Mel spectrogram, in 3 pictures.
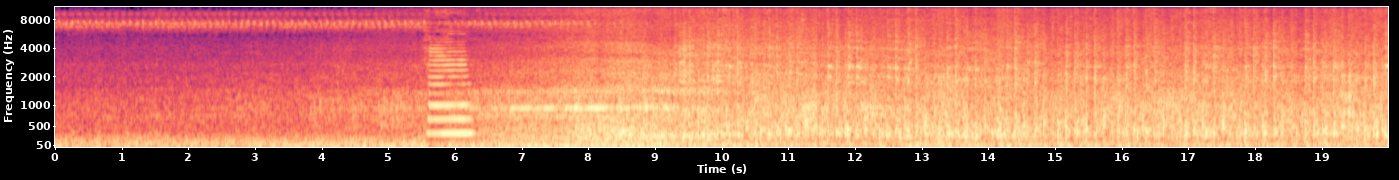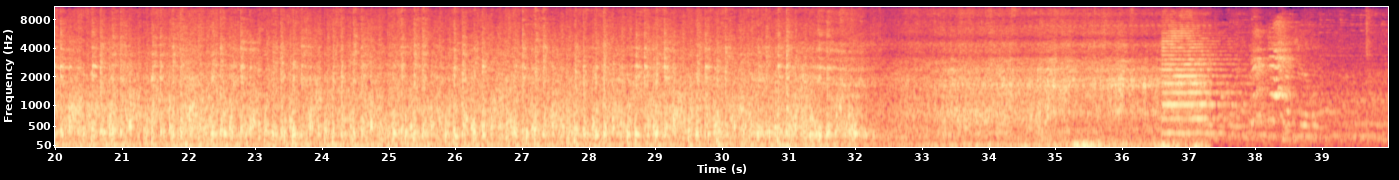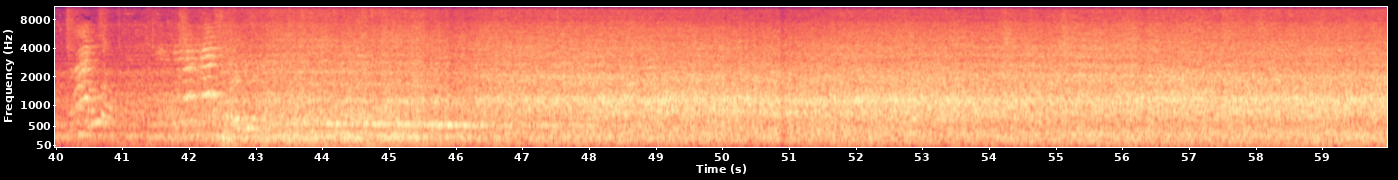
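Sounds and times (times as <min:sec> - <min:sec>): high steady insect tone: 0:00.0 - 0:36.5
insects chirping: 0:00.0 - 0:45.5
low rumble of approaching train: 0:00.0 - 0:59.9
train horn blast: 0:05.5 - 0:06.4, 0:36.6 - 0:38.1
wheels clattering over rail joints: 0:09.2 - 0:36.6.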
